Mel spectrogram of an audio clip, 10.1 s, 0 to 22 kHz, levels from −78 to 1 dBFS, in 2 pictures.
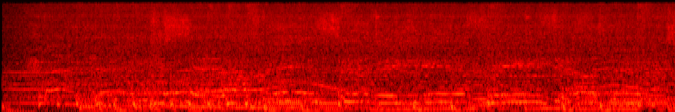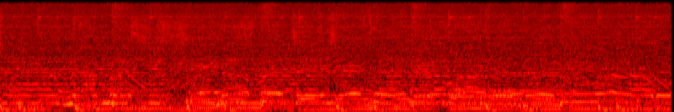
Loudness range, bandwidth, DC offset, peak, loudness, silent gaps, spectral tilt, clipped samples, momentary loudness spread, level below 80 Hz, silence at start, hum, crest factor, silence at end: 1 LU; over 20 kHz; under 0.1%; -26 dBFS; -39 LUFS; none; -2.5 dB/octave; under 0.1%; 2 LU; -58 dBFS; 0 s; none; 14 dB; 0 s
